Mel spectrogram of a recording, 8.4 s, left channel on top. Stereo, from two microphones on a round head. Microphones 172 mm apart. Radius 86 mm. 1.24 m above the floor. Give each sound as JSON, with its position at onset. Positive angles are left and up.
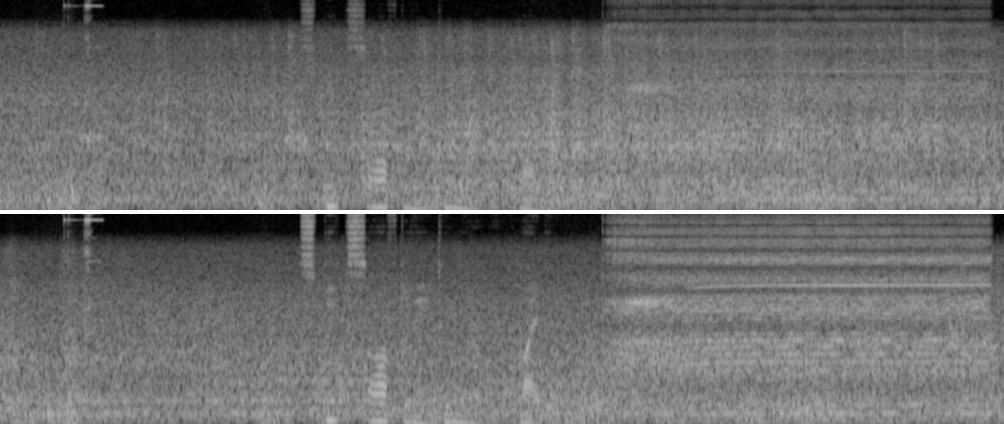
{"t": 0.5, "sound": "a bicycle bell", "side_deg": -30}
{"t": 2.5, "sound": "a man speaking", "side_deg": -60}
{"t": 5.0, "sound": "a blender", "side_deg": -45}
